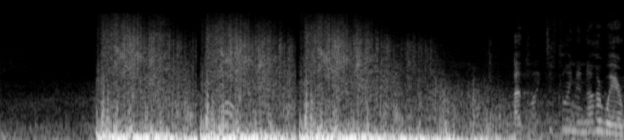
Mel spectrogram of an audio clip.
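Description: A deep, loud rumbling roar booms overhead.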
